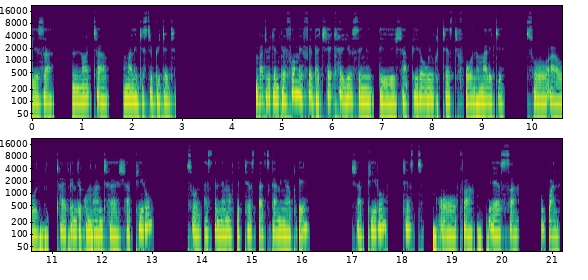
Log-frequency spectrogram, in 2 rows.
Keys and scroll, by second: 10.7 s, 11.2 h, 11.8 a, 19.3 shift+s.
